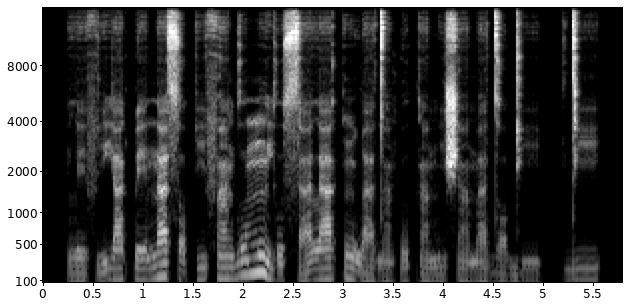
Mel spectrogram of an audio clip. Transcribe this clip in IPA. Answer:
l e˨ f i˨˦ j a˧ k͡p e˧ n a˦ s ɔ˧ k i˦ f ã˧ ɡ o˦ m ũ˦˨ j o˨ s a˨˦ l a˦ k ũ˦˨ w a˨ d ã˨ k͡p o˧ k ã˧ m i˨ ʃ ã˨ m a˨˦ d ɔ˦ ɡ i˧ | d i˦

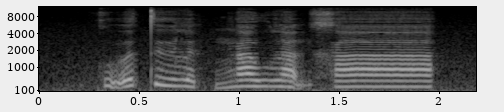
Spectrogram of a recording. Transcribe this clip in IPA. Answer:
k ṵ˧˥ ə̯ t̪ ɨ˧ l ə˨˩ t̚ ŋ a˧ w l a̰˧˨ n x aː˧

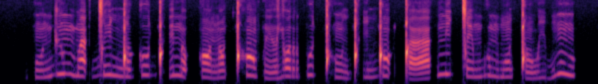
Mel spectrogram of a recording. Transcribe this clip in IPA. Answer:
p ũ˩˧ n d͡ʒ ũ˥ m b ã˧ ʔ ɡ͡ǀ e˥˧ ŋ͡ǃ ʊ˧ k o˥ ǃʼ ɪ˥ n ɔ˧ ʔ k ɔ̃˧˩ n ɔ̃˧ ǃʰ ɔ̃˥˧ p ẽ˩˧ ə̯ j ɔ˥˧ r p ʊ˥˧ ǃʰ ũ˧˩ ǃʼ i˧ ŋ͡ǃ ɔ̃˥˧ ʔ ǃ a˩˧ | n i˥ ǀ e˧ m b ʊ˥˧ m b õ˧ ǃ õ˩˧ w i˧˩ b ũ˥˧

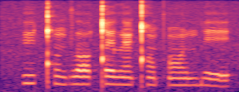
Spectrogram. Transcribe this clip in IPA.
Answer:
y ǃʰ õ ɡ l ɔ ǃ ɛ l æ̃ ǃʰ ɔ̃ pʼ ɔ̃ l m b eː

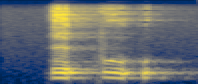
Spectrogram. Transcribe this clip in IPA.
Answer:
e ʔ p u ʔ

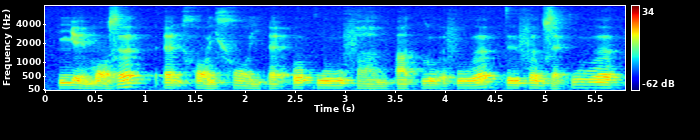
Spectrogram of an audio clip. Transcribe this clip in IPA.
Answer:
ɲ e˧˩ m ɔ˧˩ z ə˦˥ t̚ | ʔ ɛ̰˧˨ n x ɔ˧˩ j x ɔ̤˨˩ j ʔ ɛ̰˧˨ ʔ o˧ k w u˨˦ f a̤˨˩ m ʔ a˨˩ t̚ l ṵ˧˨ ə̯ f u˨˦ ə̯ | t̪ ɨ˨˦ f ə˧ w z ɛ̰˧˨ k w u˧ ə̯

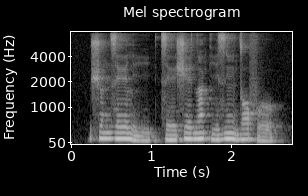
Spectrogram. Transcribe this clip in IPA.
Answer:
ʃ ʊ˦ n z eː˦ l iː˨ | t͡s eː˨ ʃ e˦ d ã˦ k i˨ z ĩ˦˨ d ɔ˦ f oː˨

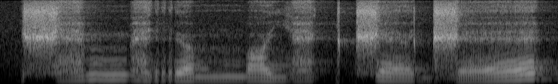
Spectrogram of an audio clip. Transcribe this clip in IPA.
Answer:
ʃ ɛ̤ mː ɛ̤ rʲ ɒ mː ɒ j ɛ̤ k t͡ʃ ɛ ə̯ d͡ʒ ɛ

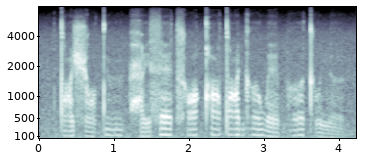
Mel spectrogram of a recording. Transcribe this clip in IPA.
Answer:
tˤ i˨ ʃ ɔ˨ t̪ ʉ˦ | ħ e˨ s ɛ˦ t͡sʰ ɔ˦ qʰ ɒ˦ tˤ e˦ ɡʱ ɤ˦ w ɛ˨ bʱ ɤ˦ tʰ ʊ˦ n ə˨

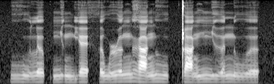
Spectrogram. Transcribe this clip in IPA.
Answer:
ɣ u˨˩˨ l əː˨˩ p̚ ɲ ə˨˩ ŋ j ɛ˨˩ h ə˨˩ w ɹ ə˧˥ ŋ ɣ a˨˩˦ ŋ ɣ u˨˩ k̚ ʈ a˨˩˦ ŋ ɲ ɨ˨˩˦ ə̯ n u˨˩ ə̯

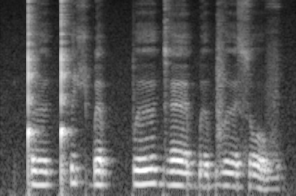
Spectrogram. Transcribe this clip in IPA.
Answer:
ǃ ɘː ǃʰ ɘ ç ɓ ɛ pː ɘː ɡʱ ɛː ɓ ɘ b v ɘː s o v

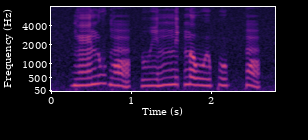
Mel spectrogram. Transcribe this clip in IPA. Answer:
ɡ ẽː n v u ɡ õː | β i nː i ʔ n ɤ β ɯ p u pː õ

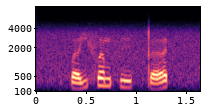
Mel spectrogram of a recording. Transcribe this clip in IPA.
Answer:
p ɐ˨˥ j f ɐ˥ m f yː˧ p̚ t̪ ɐ˨˥ t̚

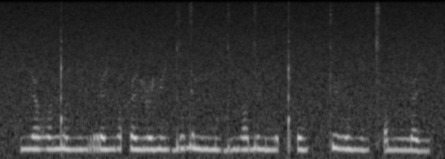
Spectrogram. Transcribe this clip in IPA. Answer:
ʎ œ ʁʷ œ ŋ͡ǃ o ʎ ø ʎ r œ ʎ ɔ x œ ʎ ɭ ø lʲ ɔ ʎ d u d ɛ mː o ʎ d u ʎ ɔ d ø ʎ m ø ǃʰ o ʎ tː y l u ʎ ɔ ʎ t͡sʼ ɔ mː œ ʎ

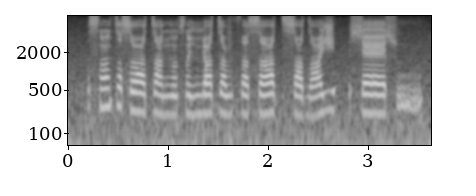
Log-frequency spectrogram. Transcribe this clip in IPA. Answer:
sˤ ĩ tˤ ɯ sˤ øː tˤ æ n õ sˤ ĩ ɲ u tˤ y v θ i sˤ iː tˤ sˤ y dˤ æ ʒ | ɬ æː ɬ ṵ

